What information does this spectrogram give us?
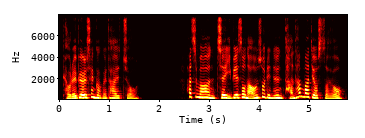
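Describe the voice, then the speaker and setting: A woman reading a story as the narrator, in a soft, confiding way. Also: fairly high pitch, animated, moderate pace.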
